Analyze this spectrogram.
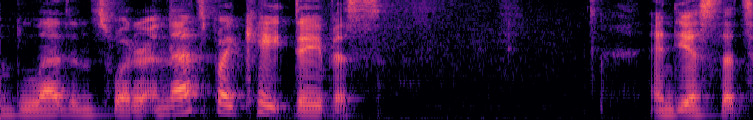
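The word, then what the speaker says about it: Kate Davies: So yes, that's the Blethen sweater, and that's by Kate Davis. And yes, that's how you pronounce her name.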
